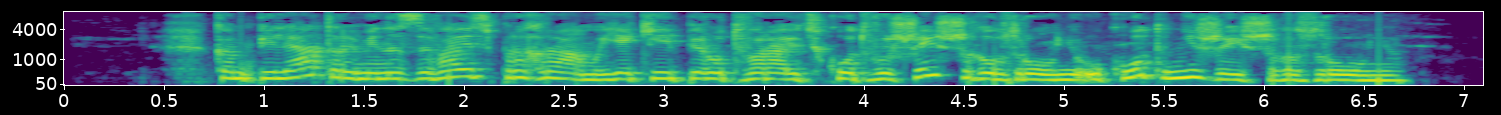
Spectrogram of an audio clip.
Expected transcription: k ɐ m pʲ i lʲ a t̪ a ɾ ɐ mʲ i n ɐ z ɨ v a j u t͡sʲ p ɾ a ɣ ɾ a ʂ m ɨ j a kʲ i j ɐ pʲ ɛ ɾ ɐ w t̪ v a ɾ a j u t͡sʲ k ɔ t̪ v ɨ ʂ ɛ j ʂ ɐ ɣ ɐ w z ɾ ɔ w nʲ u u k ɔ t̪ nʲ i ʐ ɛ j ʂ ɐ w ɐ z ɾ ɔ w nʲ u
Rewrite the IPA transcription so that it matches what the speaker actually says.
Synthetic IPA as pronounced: k ɐ m pʲ i lʲ a t̪ ɐ ɾ ɐ mʲ i n ɐ z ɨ v a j u t͡sʲ p ɾ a ɣ ɾ a m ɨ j a kʲ i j ɐ pʲ ɛ ɾ ɐ w t̪ v a ɾ a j u t͡sʲ k ɔ t̪ v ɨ ʂ ɛ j ʂ ɐ ɣ ɐ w z ɾ ɔ w nʲ u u k ɔ t̪ nʲ i ʐ ɛ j ʂ ɐ ɣ ɐ z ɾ ɔ w nʲ u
